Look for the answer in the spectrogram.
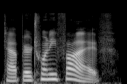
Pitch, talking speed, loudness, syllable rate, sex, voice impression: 195 Hz, 140 wpm, -16 LUFS, 4.6 syllables/s, female, feminine, adult-like, fluent, slightly intellectual, slightly unique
